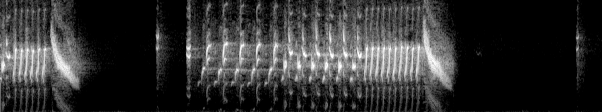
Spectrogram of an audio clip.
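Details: Goldfinch song recorded for young birds to copy, varied wild-language style: a short twitter ending in a falling sweep, then a long phrase of rapid repeated chirps and a buzzy trill closing with a downward sweep, and a few isolated notes.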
